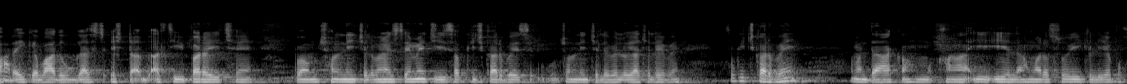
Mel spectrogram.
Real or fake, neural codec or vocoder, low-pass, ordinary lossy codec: real; none; 7.2 kHz; none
